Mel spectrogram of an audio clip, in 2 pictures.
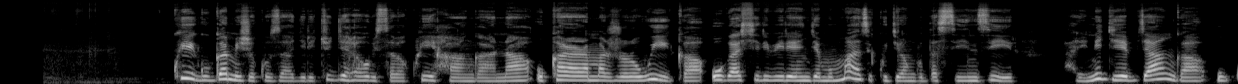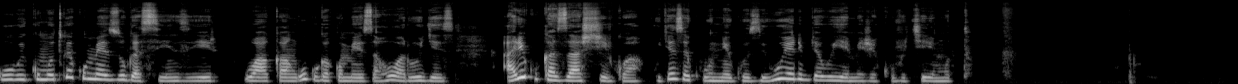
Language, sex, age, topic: Kinyarwanda, female, 18-24, education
